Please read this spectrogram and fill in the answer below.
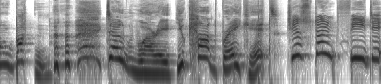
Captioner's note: laughs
